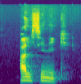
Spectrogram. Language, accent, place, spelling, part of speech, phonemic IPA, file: French, France, Lyon, alcynique, adjective, /al.si.nik/, LL-Q150 (fra)-alcynique.wav
- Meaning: alkynyl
